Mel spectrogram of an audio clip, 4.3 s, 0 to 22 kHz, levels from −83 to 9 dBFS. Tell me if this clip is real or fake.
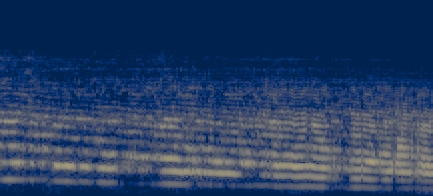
fake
